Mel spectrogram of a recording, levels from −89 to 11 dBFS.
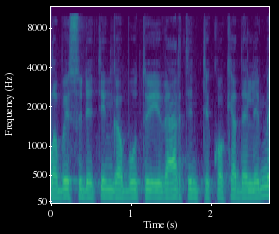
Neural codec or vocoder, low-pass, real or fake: none; 9.9 kHz; real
